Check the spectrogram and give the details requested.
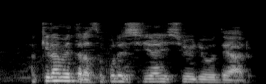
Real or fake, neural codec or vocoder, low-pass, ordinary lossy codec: real; none; 7.2 kHz; AAC, 32 kbps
